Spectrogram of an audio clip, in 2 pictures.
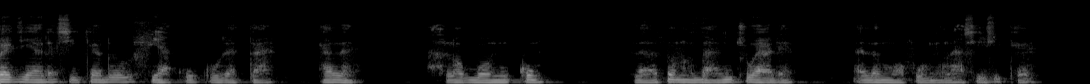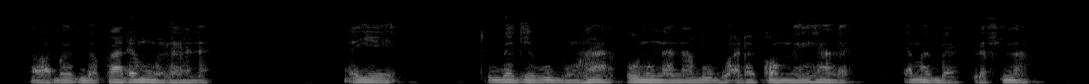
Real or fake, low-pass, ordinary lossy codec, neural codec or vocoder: fake; 10.8 kHz; Opus, 64 kbps; codec, 44.1 kHz, 3.4 kbps, Pupu-Codec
